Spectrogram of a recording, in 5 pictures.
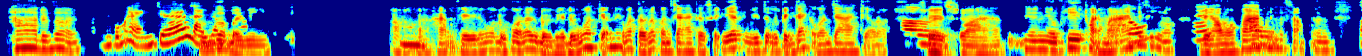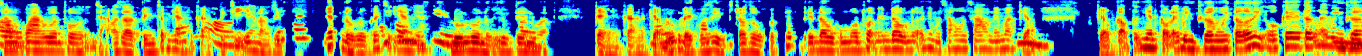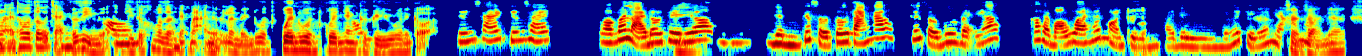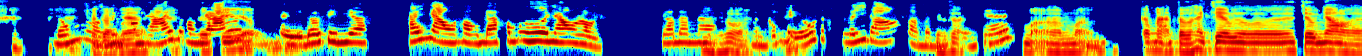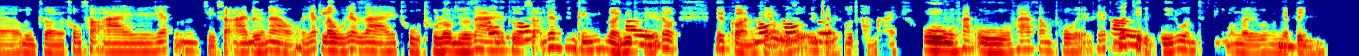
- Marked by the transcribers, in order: distorted speech; "đó" said as "gó"; unintelligible speech; other background noise; tapping; unintelligible speech; chuckle; unintelligible speech; unintelligible speech
- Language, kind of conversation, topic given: Vietnamese, unstructured, Bạn thường làm gì khi xảy ra mâu thuẫn với bạn bè?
